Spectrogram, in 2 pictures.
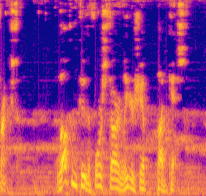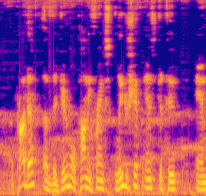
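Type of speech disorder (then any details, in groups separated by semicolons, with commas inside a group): None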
